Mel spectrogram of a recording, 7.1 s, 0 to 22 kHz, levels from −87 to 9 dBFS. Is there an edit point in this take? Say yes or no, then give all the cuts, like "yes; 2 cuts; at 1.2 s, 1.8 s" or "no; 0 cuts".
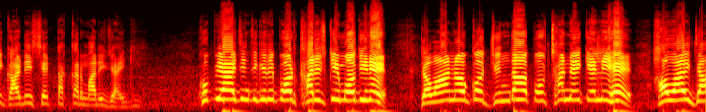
yes; 1 cut; at 4.0 s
